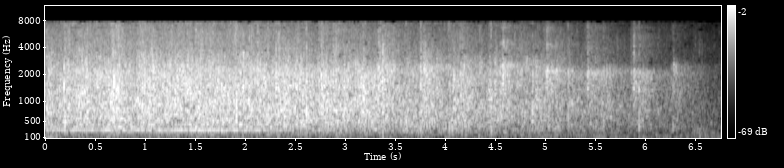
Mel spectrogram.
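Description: A church audience claps for the Lord in a dense, steady burst of applause that holds strong for several seconds, then gradually thins and fades out toward the end.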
